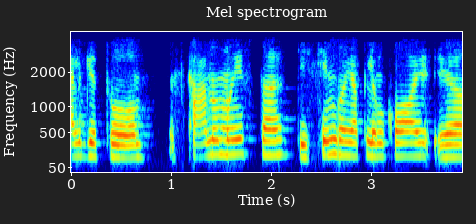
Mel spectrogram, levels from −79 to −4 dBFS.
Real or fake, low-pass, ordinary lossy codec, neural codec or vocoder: real; 3.6 kHz; MP3, 24 kbps; none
